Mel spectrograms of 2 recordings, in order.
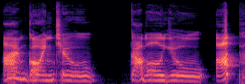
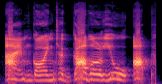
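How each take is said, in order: First: Slow, hesitant troll threat; unsure troll. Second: Threatening troll. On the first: Troll faltering before the biggest goat, slow and unsure. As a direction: trail off, unsure of yourself. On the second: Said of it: "stopped by the troll". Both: A narrator's reading.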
